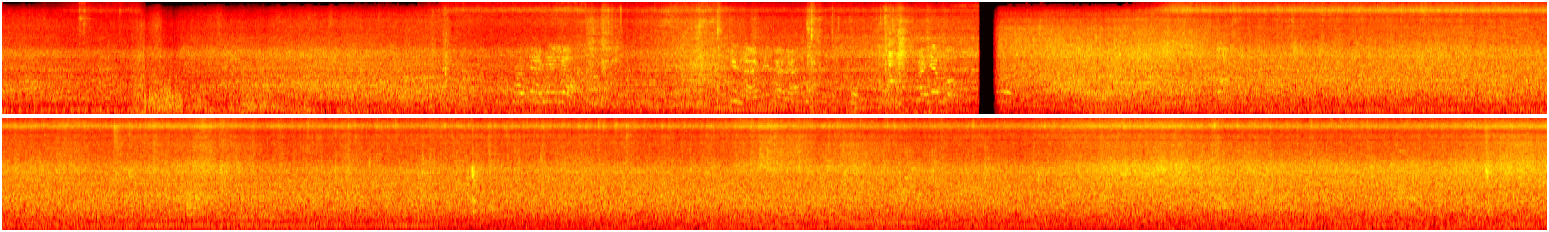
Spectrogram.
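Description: Steady roadside traffic noise with indistinct voices in the background. The sound drops out for a moment about ten seconds in.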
